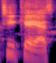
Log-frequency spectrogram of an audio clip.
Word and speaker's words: TK's: We're talking TK's Batcave. That's how you say it. It's not TKS. It's TK's Batcave.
